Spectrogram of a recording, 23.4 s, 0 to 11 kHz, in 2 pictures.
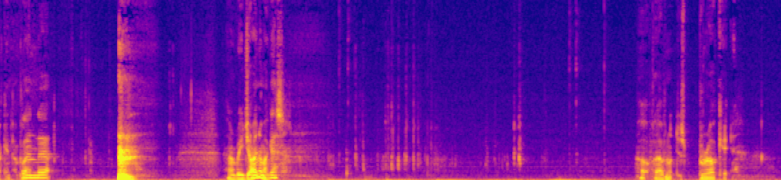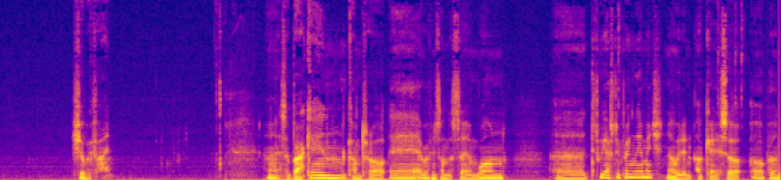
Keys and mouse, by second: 5.6 right click, 7.8 ctrl+j, 9.1-13.1 drag, 16.3 Tab, 17.1 a, 17.6 a, 21.4-23.4 drag.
